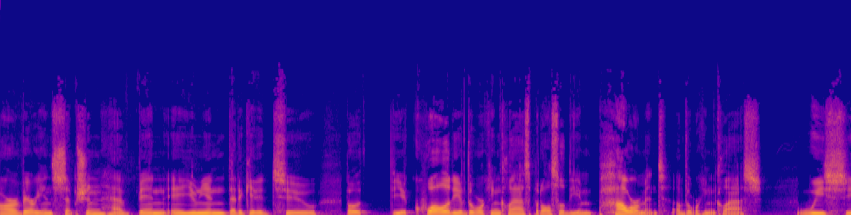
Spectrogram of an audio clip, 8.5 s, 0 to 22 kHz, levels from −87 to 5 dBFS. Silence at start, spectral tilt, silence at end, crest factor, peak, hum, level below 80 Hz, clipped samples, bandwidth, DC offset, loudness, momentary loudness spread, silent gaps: 0 s; -6.5 dB/octave; 0 s; 18 dB; -4 dBFS; none; -50 dBFS; under 0.1%; 12.5 kHz; under 0.1%; -23 LUFS; 12 LU; none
